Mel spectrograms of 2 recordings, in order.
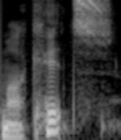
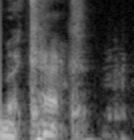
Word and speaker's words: macaque: this image of like marquettes i think it was future me here it's pronounced macaque i think that's the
